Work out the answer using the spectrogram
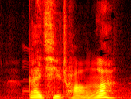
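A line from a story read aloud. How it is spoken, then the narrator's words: Soft, gentle. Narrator (Chinese): 巴蒂轻声地说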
